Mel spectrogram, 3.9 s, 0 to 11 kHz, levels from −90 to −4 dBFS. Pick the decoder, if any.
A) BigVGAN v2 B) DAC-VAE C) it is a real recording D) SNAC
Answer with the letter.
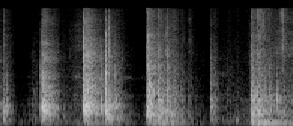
C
